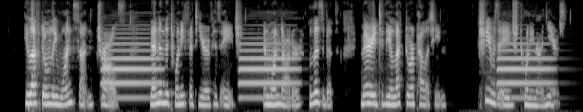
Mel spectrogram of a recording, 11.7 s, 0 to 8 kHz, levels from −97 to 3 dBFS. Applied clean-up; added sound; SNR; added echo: classical method spectral subtraction.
